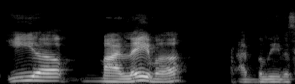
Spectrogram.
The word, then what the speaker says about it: Iamaleava: Nico Iamaleava, I think that's how you say it. Iamaleava, I believe is how you say it.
